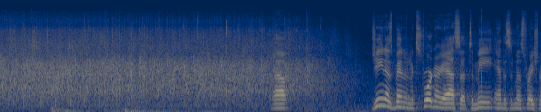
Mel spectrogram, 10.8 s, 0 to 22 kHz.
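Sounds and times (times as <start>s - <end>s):
applause from a large audience: 0.0s - 7.0s
speech: 5.5s - 5.9s, 7.4s - 10.8s.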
